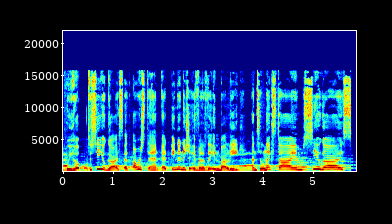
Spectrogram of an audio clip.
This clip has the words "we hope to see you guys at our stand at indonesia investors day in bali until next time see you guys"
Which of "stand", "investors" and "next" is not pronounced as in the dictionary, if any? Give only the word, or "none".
investors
